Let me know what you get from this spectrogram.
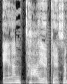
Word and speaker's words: Antiochus: You say it like this, Antiochus. Everybody say that, Antiochus.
